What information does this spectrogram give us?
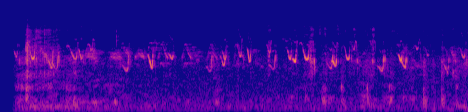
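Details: Partridges calling: a busy run of short, high chirps and bent whistled notes, several overlapping, rising and falling in quick bursts across nearly five seconds, with a faint low background rumble.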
